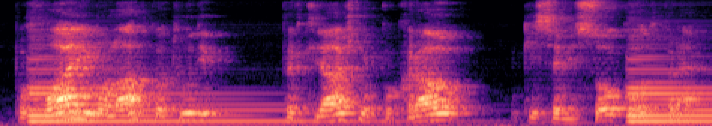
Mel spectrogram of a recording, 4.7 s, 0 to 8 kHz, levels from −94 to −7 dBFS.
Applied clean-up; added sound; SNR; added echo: none; Acoustic guitar; 8 dB; reverberation time 0.4 s.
